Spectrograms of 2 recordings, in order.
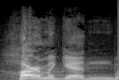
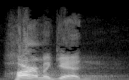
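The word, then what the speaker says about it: Harmagedon: And the Word of God refers to this campaign, and in the Hebrew it's pronounced Harmageddon with an H sound. Harmageddon. And the word Harmageddon is made up of two words, Har, H-A-R,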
